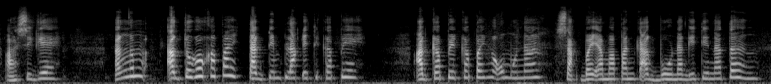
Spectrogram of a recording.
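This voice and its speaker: Sweet shy village girl, ilocano accent, high bright voice, radio drama. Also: moderate pace. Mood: caring, shy. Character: sweet, bashful, caring young village woman.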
